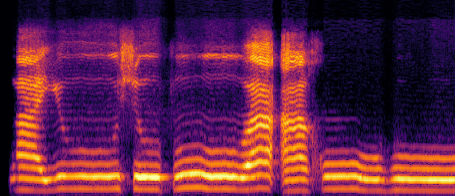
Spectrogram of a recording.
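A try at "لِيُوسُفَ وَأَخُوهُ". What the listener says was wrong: Kenapa panjang ya Ibu? Hu-nya panjang kenapa ya? Kenapa panjang? Pu sama hu-nya, ujung-ujungnya. Kan pendek.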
